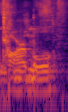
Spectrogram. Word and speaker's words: Tarble: Tarble. Tarble, yeah. Tarble, pronounced in Japanese like Tobble.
